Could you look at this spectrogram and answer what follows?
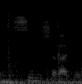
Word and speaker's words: Sinisa Rakovic: How you pronounce it? Sinisa RAKOVIC, or.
